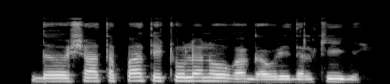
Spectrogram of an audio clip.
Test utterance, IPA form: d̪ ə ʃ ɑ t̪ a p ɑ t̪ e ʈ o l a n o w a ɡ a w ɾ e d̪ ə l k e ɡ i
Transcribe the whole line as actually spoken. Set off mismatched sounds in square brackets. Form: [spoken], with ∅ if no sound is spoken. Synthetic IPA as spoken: d̪ ə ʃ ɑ t̪ a p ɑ t̪ e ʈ o l a n o [ɣ] a ɡ a w ɾ e d̪ ə l k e ɡ i

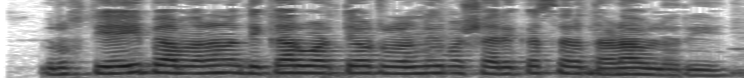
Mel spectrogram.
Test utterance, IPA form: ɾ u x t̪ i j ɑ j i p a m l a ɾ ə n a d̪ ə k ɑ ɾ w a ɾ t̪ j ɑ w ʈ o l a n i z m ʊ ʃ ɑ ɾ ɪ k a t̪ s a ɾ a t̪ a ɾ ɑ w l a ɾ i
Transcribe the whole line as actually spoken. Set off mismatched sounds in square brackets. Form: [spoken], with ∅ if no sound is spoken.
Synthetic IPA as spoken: ɾ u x t̪ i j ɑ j i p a m l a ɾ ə n a d̪ ə k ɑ ɾ w a ɾ t̪ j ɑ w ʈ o l a n i z m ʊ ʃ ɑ ɾ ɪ k a t̪ s a ɾ a t̪ a [ɽ] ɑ w l a ɾ i

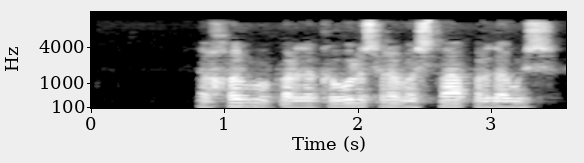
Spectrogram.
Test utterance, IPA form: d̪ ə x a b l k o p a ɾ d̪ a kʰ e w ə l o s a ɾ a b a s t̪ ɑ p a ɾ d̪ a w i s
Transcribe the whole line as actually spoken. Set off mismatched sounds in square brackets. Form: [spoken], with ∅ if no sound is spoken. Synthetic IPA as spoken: d̪ ə x a [∅] l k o p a ɾ d̪ a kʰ [a] w ə l o s a ɾ a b a s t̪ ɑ p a ɾ d̪ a w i s

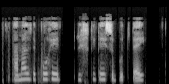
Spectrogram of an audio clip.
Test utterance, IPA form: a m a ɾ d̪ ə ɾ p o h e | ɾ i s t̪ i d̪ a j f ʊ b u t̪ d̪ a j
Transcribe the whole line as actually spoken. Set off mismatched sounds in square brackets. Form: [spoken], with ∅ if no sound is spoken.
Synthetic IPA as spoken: a m a [l] d̪ ə [∅] p o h e | ɾ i [x] t̪ i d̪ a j [s] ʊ b u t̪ d̪ a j

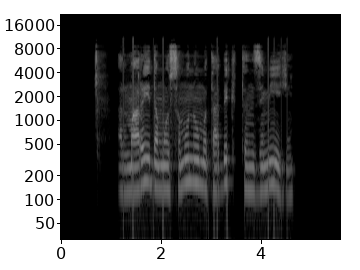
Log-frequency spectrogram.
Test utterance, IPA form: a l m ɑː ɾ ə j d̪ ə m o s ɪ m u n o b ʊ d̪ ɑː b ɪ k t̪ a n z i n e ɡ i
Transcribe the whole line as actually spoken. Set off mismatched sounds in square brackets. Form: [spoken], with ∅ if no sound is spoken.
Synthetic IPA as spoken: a l m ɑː ɾ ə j d̪ ə m o s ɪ m u n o [m] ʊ [t̪] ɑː b ɪ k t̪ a n z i [m] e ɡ i

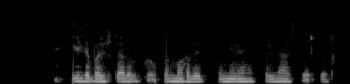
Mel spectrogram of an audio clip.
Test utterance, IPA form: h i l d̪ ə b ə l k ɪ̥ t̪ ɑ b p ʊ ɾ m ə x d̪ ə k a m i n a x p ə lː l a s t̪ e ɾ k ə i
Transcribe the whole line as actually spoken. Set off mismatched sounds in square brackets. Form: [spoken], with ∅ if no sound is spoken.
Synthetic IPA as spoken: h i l d̪ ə b ə l k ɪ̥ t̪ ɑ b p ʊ ɾ m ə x d̪ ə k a m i n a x p ə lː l [ɑ] s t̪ e ɾ k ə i

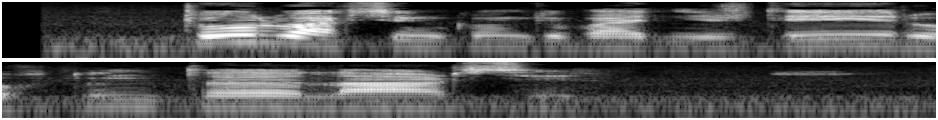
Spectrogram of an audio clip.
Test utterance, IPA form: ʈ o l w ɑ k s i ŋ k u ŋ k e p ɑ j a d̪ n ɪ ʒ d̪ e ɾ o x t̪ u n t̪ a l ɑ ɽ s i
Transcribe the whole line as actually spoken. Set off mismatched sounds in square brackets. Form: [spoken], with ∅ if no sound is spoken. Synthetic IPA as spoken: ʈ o l w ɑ k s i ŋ k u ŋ k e [b] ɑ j a d̪ n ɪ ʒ d̪ e ɾ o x t̪ u n t̪ a l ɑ ɽ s i

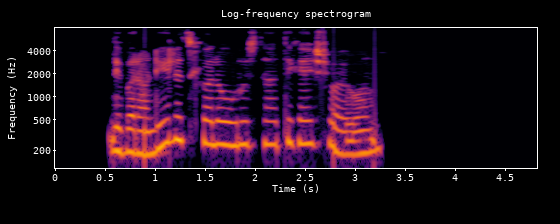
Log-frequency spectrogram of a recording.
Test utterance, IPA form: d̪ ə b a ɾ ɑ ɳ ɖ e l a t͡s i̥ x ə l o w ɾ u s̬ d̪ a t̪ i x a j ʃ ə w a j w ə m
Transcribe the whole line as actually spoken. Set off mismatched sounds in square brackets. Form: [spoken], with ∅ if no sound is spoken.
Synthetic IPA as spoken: d̪ ə b a ɾ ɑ ɳ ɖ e l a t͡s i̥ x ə l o w ɾ u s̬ [t̪] a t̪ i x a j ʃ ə w a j w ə m

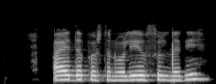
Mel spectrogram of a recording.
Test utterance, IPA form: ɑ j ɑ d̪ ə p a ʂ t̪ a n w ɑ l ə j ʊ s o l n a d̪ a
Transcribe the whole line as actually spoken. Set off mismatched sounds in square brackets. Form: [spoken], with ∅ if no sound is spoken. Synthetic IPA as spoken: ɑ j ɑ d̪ ə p a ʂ t̪ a n w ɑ l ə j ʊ s [u] l n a d̪ [i]

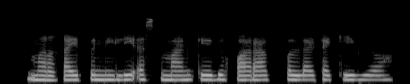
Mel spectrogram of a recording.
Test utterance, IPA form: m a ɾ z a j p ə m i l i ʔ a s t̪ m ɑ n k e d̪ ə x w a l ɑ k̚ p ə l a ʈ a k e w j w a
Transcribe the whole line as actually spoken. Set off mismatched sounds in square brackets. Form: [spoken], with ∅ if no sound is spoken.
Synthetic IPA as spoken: m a ɾ [ɣ] a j p ə [n] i l i ʔ a s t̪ m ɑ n k e d̪ ə x w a [ɾ] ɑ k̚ p ə l a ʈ a k e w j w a

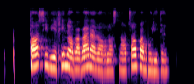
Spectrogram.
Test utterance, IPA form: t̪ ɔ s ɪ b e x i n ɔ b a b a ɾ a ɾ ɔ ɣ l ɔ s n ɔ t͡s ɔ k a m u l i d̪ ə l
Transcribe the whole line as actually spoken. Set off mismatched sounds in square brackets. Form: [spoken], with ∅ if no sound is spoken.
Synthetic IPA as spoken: t̪ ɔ s [i] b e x i n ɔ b a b a ɾ a ɾ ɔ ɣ l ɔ s n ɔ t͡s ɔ [p] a m u l i d̪ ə l

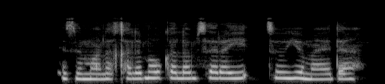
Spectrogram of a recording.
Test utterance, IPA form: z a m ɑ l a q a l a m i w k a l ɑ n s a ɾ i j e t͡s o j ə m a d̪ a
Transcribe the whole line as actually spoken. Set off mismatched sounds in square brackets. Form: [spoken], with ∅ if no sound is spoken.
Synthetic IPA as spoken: z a m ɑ l a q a l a m [a] w k a l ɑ [m] s a ɾ [a] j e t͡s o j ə m a d̪ a

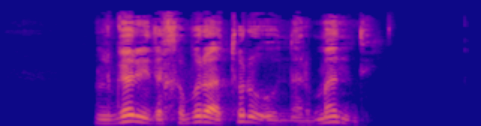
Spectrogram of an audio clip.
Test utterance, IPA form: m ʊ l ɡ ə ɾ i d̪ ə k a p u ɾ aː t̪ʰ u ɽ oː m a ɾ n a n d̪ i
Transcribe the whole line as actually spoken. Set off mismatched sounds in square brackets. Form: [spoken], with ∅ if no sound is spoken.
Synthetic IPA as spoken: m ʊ l ɡ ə ɾ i d̪ ə [x] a [b] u ɾ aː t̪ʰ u [ɾ] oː [n] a ɾ [m] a n d̪ i

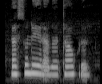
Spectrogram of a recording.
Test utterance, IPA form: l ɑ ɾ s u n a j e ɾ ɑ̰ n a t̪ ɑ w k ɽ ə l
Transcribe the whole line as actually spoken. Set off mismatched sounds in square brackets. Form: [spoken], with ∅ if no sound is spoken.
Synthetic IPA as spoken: l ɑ [∅] s u n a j e ɾ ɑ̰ n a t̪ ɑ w k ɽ ə l

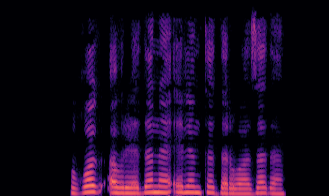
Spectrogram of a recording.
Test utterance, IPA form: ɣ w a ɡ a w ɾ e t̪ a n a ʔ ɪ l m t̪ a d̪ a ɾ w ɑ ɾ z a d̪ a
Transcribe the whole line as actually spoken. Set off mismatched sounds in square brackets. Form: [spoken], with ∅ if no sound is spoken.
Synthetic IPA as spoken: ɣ w a ɡ a w ɾ e [d̪] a n a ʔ ɪ l m t̪ a d̪ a ɾ w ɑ [∅] z a d̪ a

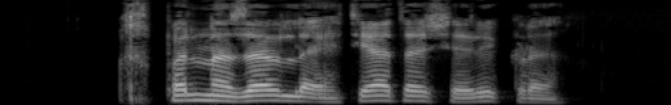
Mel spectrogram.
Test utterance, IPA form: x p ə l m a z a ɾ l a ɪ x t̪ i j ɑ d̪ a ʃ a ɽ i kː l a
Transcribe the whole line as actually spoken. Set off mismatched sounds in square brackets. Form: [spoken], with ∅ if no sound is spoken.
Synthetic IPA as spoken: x p ə l [n] a z a ɾ l a ɪ [h] t̪ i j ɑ [t̪] a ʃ a [ɾ] i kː [ɽ] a

